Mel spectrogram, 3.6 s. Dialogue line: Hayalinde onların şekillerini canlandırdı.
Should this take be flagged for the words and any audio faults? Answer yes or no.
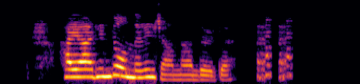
yes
